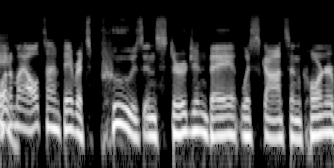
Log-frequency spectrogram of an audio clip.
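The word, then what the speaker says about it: Poh's: They lost an O, so it's Pooh's, but it's Pooh's. It's pronounced Pooh's, but you're right, because it was, legalities.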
